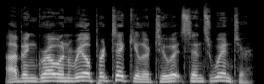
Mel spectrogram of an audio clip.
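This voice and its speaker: A man's voice: a little high, fairly quick, a bit bright, no room sound, studio quality, voice pushed up, natural voice. A man reading aloud, voicing an easygoing male trapper with a wistful drawl.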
